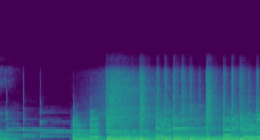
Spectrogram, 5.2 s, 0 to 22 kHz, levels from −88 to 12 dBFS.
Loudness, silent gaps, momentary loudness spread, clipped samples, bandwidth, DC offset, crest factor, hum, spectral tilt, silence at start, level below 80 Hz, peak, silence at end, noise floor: -21 LUFS; none; 19 LU; under 0.1%; 12 kHz; under 0.1%; 12 dB; none; -5 dB/octave; 0 s; -28 dBFS; -8 dBFS; 0 s; -42 dBFS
